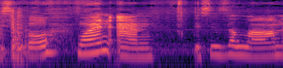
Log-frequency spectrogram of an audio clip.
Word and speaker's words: lame: This is the lam. It's called a lam. It's spelled like lame, but it's actually pronounced lam.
